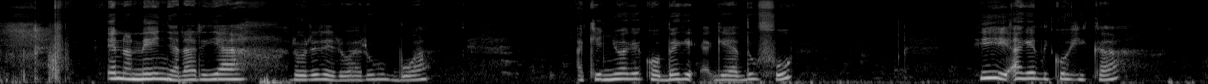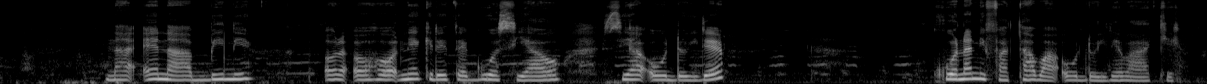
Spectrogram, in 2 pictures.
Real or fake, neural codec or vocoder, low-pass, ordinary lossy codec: fake; vocoder, 44.1 kHz, 128 mel bands every 512 samples, BigVGAN v2; none; none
